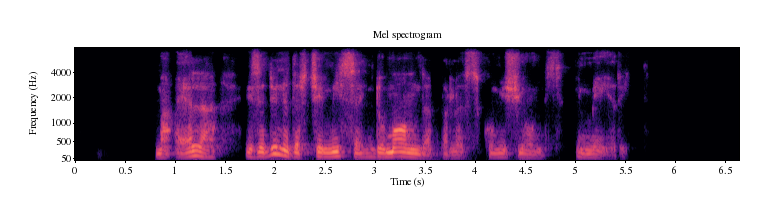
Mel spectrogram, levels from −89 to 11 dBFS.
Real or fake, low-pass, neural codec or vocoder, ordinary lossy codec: real; 7.2 kHz; none; Opus, 16 kbps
